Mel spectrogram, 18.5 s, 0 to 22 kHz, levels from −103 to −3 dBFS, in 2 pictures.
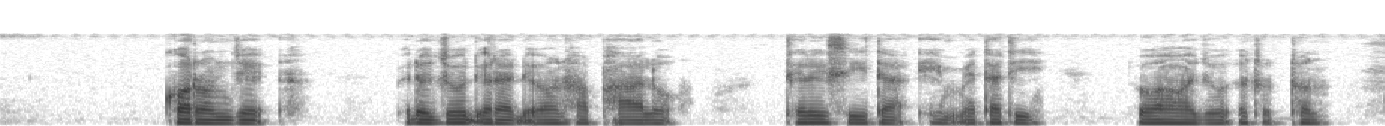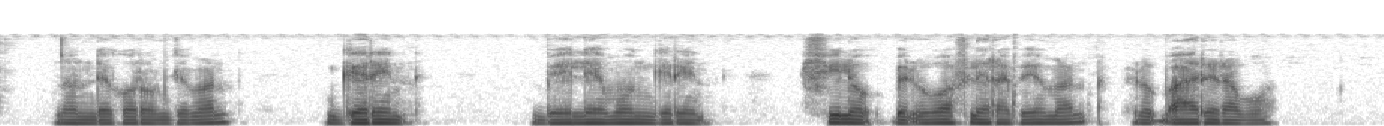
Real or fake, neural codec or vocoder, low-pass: real; none; 7.2 kHz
